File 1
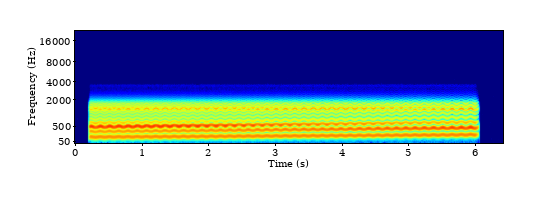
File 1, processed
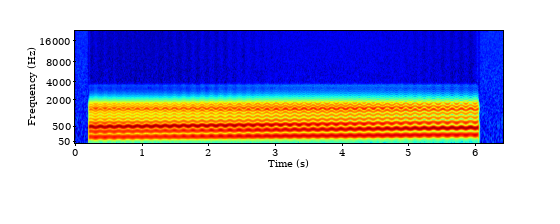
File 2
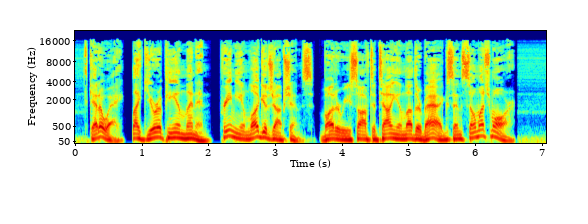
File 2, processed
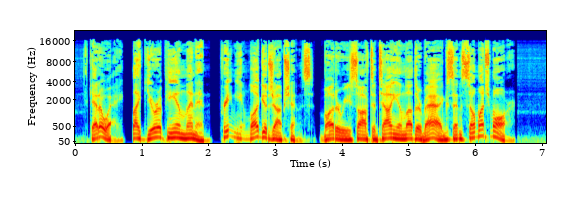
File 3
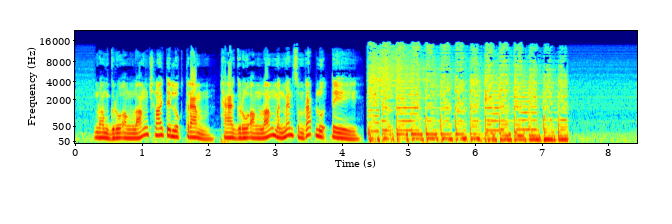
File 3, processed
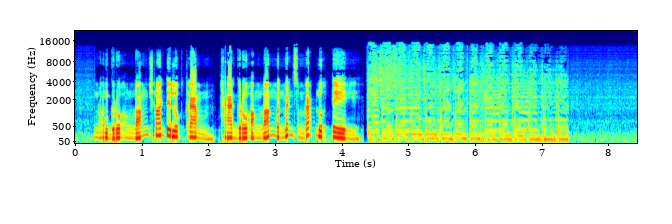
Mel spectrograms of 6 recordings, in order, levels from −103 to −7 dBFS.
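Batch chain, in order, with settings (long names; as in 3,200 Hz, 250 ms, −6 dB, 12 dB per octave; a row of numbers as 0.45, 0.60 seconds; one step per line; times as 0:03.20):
output level in coarse steps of 18 dB
normalise the peak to −3 dBFS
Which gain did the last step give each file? +24.0, +1.5, +2.0 decibels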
